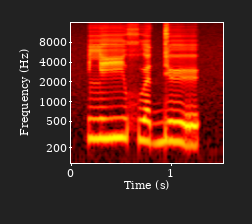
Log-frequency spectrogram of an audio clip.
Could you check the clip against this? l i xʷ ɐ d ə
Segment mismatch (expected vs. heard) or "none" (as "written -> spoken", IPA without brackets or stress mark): ə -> ʏ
